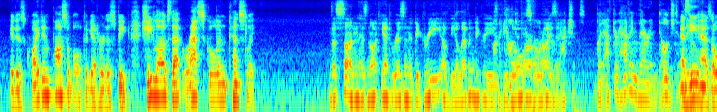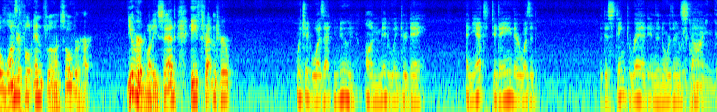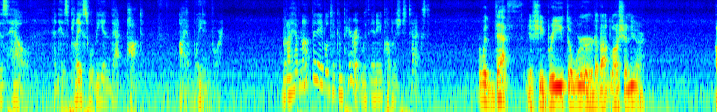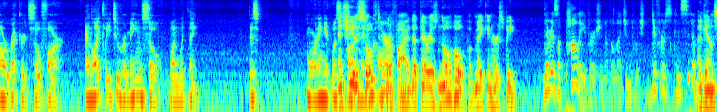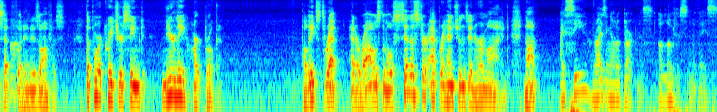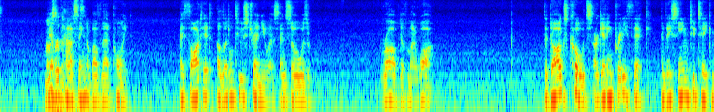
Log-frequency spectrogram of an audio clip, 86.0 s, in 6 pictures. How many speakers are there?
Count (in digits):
3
